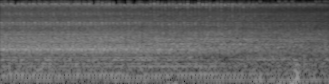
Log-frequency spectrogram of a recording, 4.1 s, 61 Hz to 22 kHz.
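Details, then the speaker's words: VW Amarok V6 TDI diesel first start-up after coolant leak repair, new cam covers and seals, cleaned intake manifold: smooth even idle settling down, no knock or rattle; no engine or glow plug lights, everything good. "No engine light, no glow plugs lights. Everything is good."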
